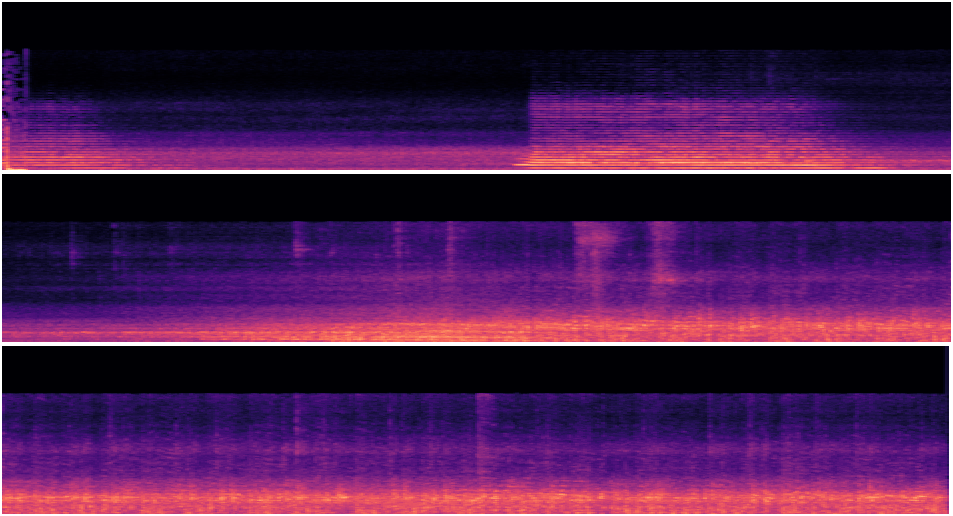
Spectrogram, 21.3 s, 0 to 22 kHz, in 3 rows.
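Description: Indian Railways WAP7 electric locomotive's horn sounds one long blast about four seconds in. The locomotive and its passenger coaches then roll past at speed, a steady rush of wheels on rail that builds up and holds.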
